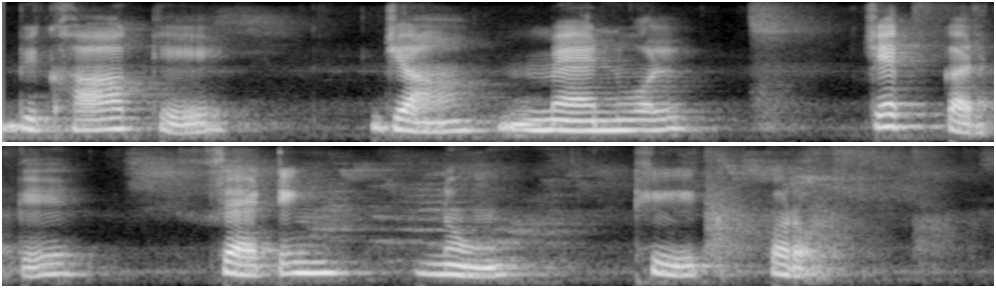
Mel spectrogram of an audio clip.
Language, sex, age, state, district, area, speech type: Punjabi, female, 60+, Punjab, Jalandhar, urban, spontaneous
